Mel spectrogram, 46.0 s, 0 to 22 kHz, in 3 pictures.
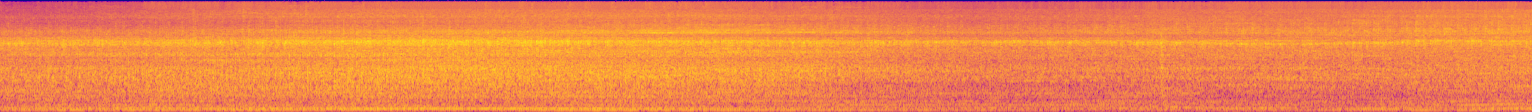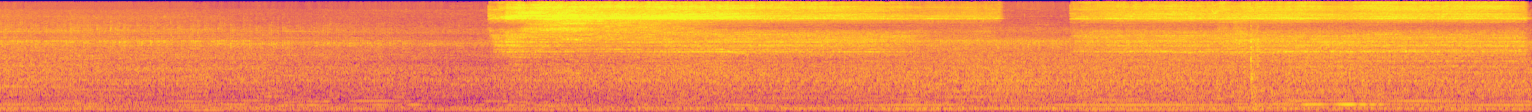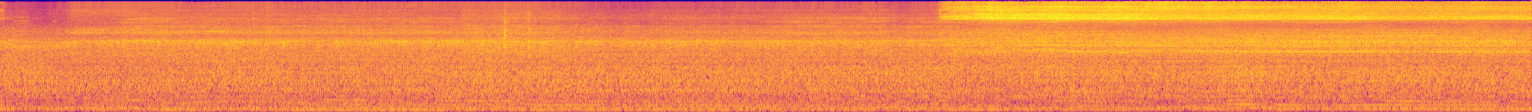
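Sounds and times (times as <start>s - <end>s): excavator diesel engine running: 0.0s - 45.9s
high thin hiss: 20.2s - 25.4s, 26.0s - 30.7s, 40.1s - 45.9s.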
